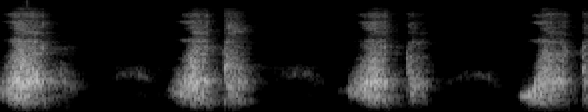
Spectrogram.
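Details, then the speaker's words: Vocal imitation of aortic stenosis murmur, best heard at second right intercostal space (aortic focus), radiating to neck: loud early systolic whoosh followed by deliberately exaggerated, clearly heard second heart sound. "Y la estenosis aórtica suena principalmente al principio del primer tiempo, que sonaría como..."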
